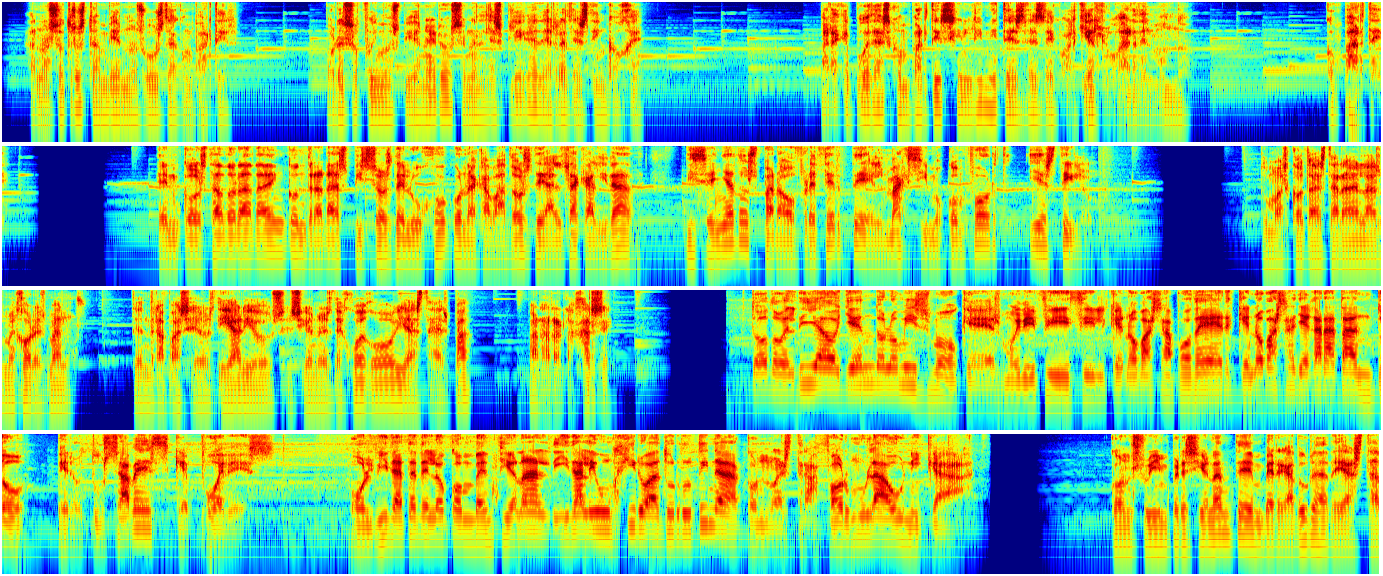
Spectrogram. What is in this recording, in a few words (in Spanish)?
Publicidad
